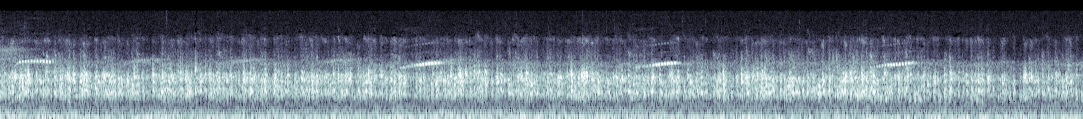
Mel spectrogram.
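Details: Urban frogs calling amid occasional city sounds: a dense, steady buzzing chorus with bright rising chirps every couple of seconds above it, over a low traffic-like rumble throughout.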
